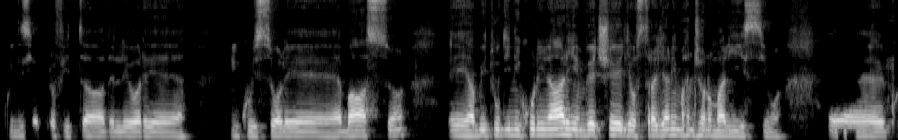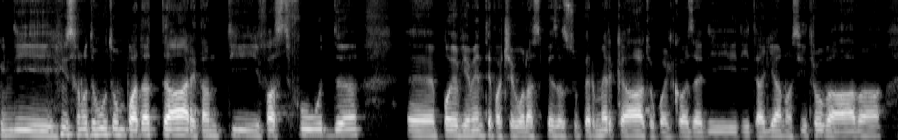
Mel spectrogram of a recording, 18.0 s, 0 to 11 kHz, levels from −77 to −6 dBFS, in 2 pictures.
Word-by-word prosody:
quindi 115 -2 -16
si 170 - -6
approfitta 115 - -4
delle 115 0 -6
ore 110 -2 -2 0.4
in 120 -1 -15
cui 120 0 -10
il 115 - -3
sole 110 -2 -1
è 110 - 0
basso; 120 +3 0 0.4
ehm, 125 -1 -2
abitudini 130 +3 -1
culinarie 140 +2 +4
invece 135 +1 +2
gli 130 - -4
australiani 130 +3 0
mangiano 130 -1 -3
malissimo, 115 -2 -3 0.5
ehm, 115 -1 -1
quindi 125 -3 -2
mi 160 - -2
sono 145 -2 -1
dovuto 150 +1 -1
un 145 - -1
po' 135 - +6
adattare, 140 0 +7
tanti 125 +1 -4
fast 130 +2 0
food, 140 -1 -3 0.7
uhm, 120 -1 +2
poi 130 - +3
ovviamente 125 0 -1
facevo 115 +1 -2
la 115 - +2
spesa 115 +1 -5
al 115 - -4
supermercato, 115 0 +1
qualcosa 110 +1 -2
di 110 0 -9
di 110 - -17
italiano 115 0 -1
si 120 - -10
trovava 115 -2 +1
120 Hz, 145 wpm, -23 LUFS, 115-130 Hz, 0.7 s, adattare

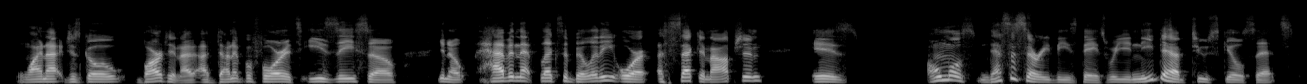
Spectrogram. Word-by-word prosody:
why 115 +4 +1
not 125 -1 +4
just 115 -1 -8
go 125 0 0 0.2
bartend? 135 +4 +3
I - - +2
I've 110 -4 -7
done 120 +6 -1
it 140 - -3
before, 130 0 +3
it's 120 - -3
easy," 135 +1 -1
so, 105 -5 -1 0.4
you 140 - -2
know, 110 -3 -1
having 160 +5 +5
that 165 - +1
flexibility, 150 +2 0
or 130 -6 +3
a 125 - -4
second 145 -5 +1
option, 175 +9 0 0.5
is 125 -5 -1 0.7
almost 185 -2 0
necessary 125 - -1
these 105 -3 -9
days 100 +1 -4
where 120 +1 -5
you 115 -1 -4
need 135 - -1
to - - +6
have 110 - +5
two 135 -2 -6
skill 110 -2 -6
sets. 100 +1 -7
125 Hz, 160 wpm, -25 LUFS, 115-140 Hz, 0.7 s, to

